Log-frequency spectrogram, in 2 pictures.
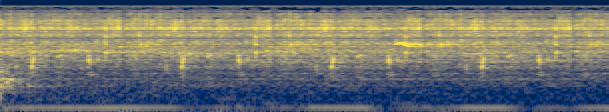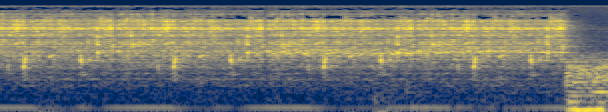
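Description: A steady rushing noise, like running water or static, with a soft tick repeating about twice a second, played as the soundtrack to a dance, over a low hum.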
